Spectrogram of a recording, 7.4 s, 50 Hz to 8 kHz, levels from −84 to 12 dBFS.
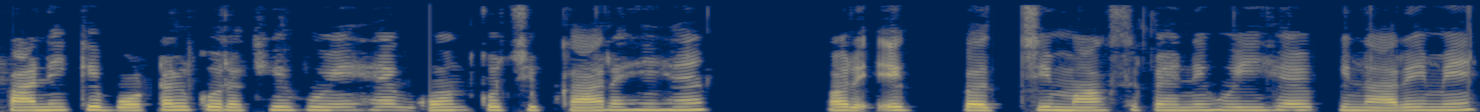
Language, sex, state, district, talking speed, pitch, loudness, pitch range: Hindi, female, Chhattisgarh, Sarguja, 170 wpm, 220 Hz, -17 LUFS, 210-225 Hz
